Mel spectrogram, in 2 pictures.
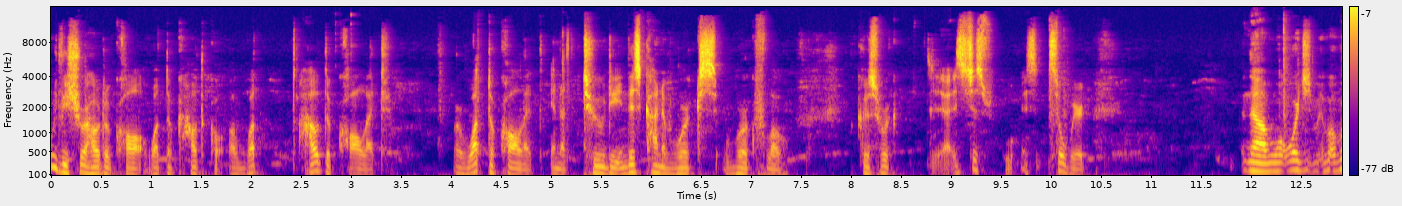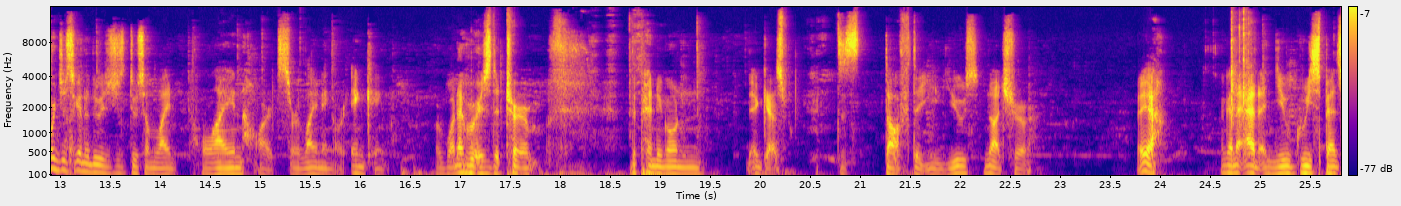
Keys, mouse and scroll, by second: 2.8 right click, 20.5 click, 23.1 click, 23.9 click, 24.1 click, 25.6 click.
